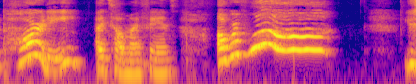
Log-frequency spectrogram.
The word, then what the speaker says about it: au revoir: a glamorous hollywood party i tell my fans au revoir you say it like this that's french for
